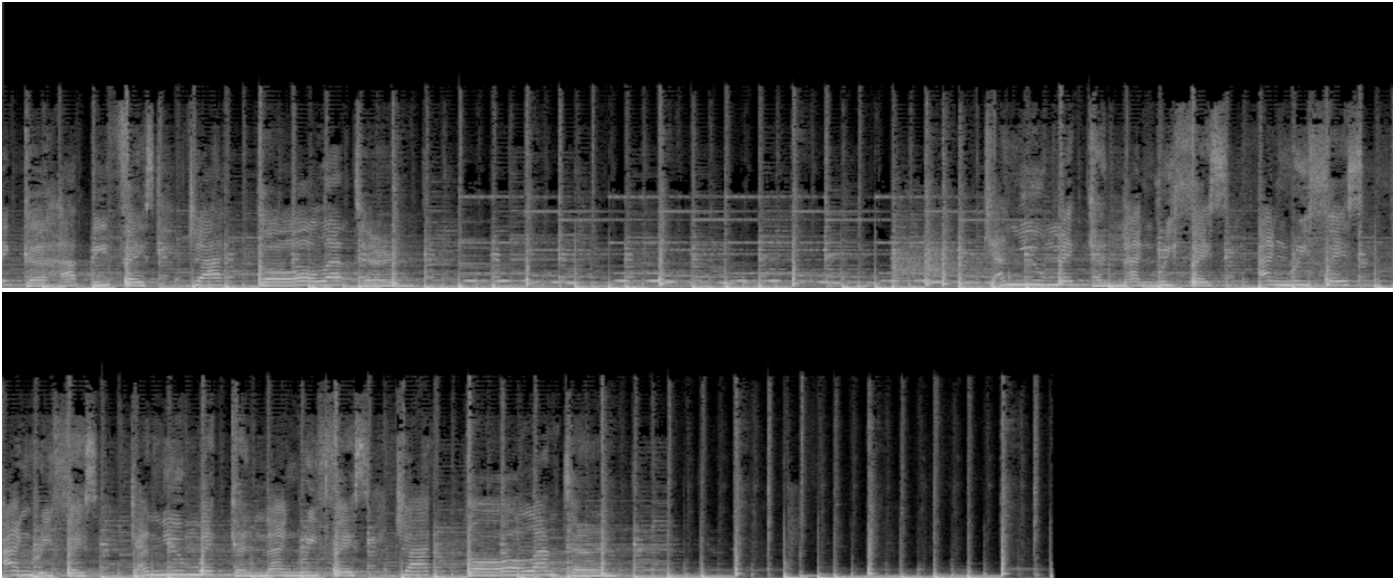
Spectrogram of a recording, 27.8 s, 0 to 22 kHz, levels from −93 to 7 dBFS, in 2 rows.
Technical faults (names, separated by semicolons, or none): audio dropout to silence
